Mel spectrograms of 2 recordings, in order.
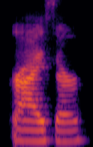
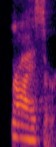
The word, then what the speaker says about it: Greiser: And how do you say Keith's last name, Christy? Greiser. Greiser.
